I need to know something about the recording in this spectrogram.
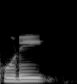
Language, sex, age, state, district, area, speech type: Telugu, male, 18-30, Andhra Pradesh, Srikakulam, urban, read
